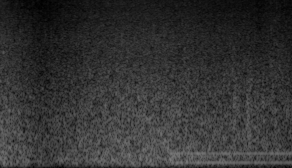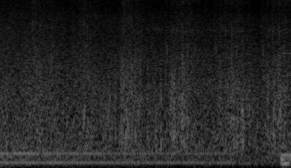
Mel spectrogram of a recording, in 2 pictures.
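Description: Steady broadband rush of a waterfall in the horror video game Night Grove, loud and continuous, with a low droning hum joining in partway through and no voices.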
